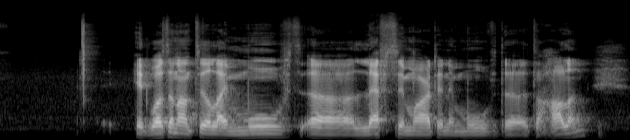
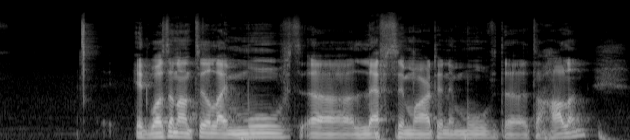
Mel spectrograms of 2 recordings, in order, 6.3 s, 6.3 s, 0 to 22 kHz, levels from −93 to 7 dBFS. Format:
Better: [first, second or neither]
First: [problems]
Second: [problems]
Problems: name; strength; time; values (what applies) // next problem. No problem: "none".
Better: second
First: thin; very; fading below 400 Hz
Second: none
